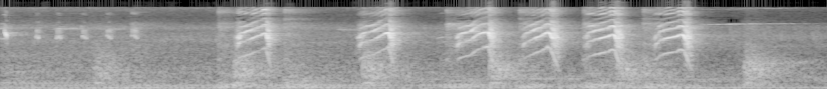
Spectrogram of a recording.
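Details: Long-tailed shrike in lively singing, used to provoke a shrike that has stopped singing: quick soft ticks, then a series of five or six grating, scratchy notes with descending overtones, roughly every half second.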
